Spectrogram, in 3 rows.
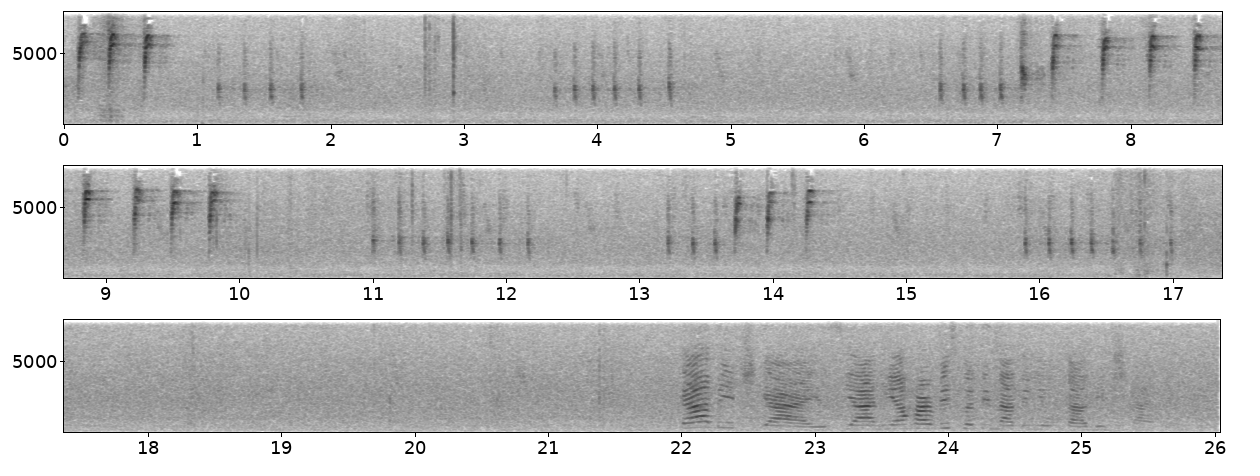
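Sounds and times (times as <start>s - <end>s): small songbird chirping: 0.0s - 2.6s, 3.2s - 5.2s, 5.8s - 10.1s, 11.0s - 17.1s.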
